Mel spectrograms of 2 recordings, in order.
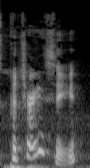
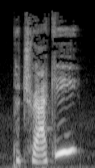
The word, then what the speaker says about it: Patracy: It's Patracy. – Tony Robinson, who reads the audiobook, pronounces as Patraki. Like, he says it as an actual name.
